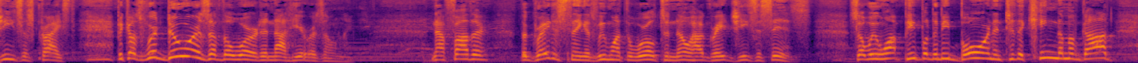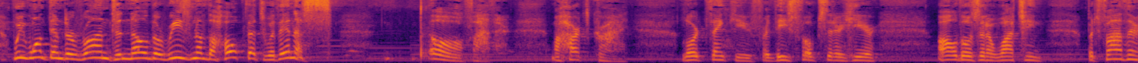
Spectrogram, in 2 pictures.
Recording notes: from the Sunday service on April 30, 2023 at Harvest Bible Church in Stockton, CA.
